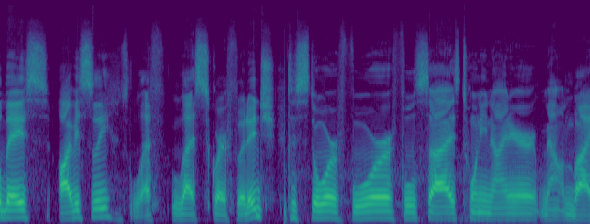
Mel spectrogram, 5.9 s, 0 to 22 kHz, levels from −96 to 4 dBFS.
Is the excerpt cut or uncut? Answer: cut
